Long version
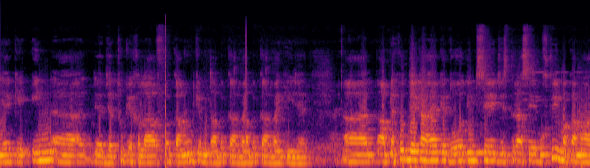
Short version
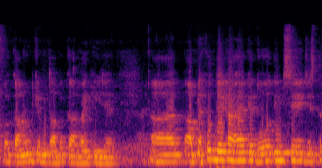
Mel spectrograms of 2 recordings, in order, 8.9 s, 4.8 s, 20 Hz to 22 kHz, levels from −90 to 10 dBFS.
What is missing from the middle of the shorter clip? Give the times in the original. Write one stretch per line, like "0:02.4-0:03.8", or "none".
0:03.4-0:03.9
